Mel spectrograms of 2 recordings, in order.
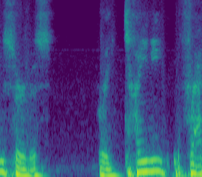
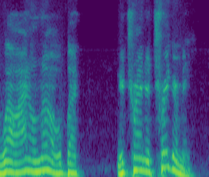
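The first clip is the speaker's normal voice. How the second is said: raised, pitched-up, pushing-back tone; 5 semitones higher than usual. Retelling what a guest said during an interview: imitating someone raising his voice. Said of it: "And he raised a voice".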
